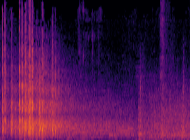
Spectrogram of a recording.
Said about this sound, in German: Überall Fahnen, geballte Fäuste, wutschäumende Demonstranten. Und mit einem Mal fallen Schüsse. Aus den umliegenden Häusern nehmen Scharfschützen der Christenmiliz Force Libanais den schiitischen Demonstrationszug unter Beschuss.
